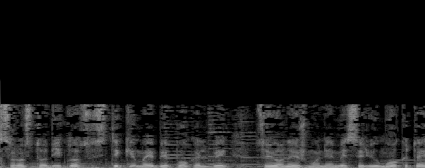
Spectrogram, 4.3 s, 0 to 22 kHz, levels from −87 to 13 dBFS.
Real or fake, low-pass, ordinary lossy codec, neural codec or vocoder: real; 10.8 kHz; MP3, 32 kbps; none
